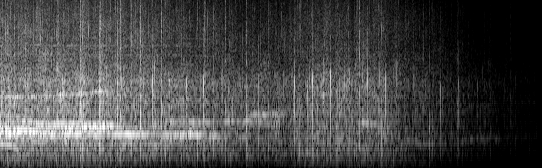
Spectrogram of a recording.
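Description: Audience applauding after the piece ends, with a few voices cheering over the clapping in the first three seconds; the applause fades away toward the end.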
